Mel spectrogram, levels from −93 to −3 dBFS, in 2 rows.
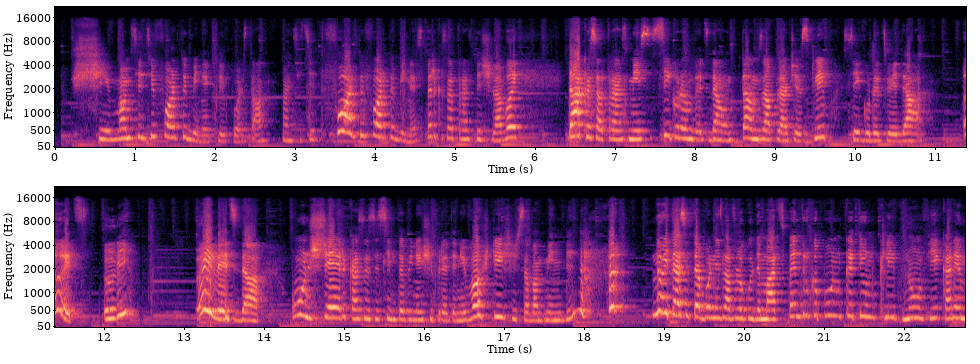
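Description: Short concealed packet loss appears at 10.19 s, lasting to 10.23 s. About 20 ms of audio never reached the decoder in time, and the receiver bridged the hole by extending the preceding sound before crossfading back into the real signal. It comes across as a brief smear or wobble rather than a clean gap.

Overlapping that same moment, from 10.21 to 10.23 s, is a lost packet rebuilt from error correction. Here the following packet carried a low-bitrate backup copy, so 20 ms were reconstructed from it instead of invented. That short frame sounds rougher and noisier than its neighbours.

A second short concealed packet loss follows at 11.32 to 11.36 s. Again 20 ms went missing and were patched by continuing the last sound, giving another quick wobble.

Repeated packet loss (robotic sound) then runs from 11.72 to 12.80 s. Four separate gaps land in quick succession, totalling 120 ms of concealed audio, about 11% of the stretch, with the longest hole at 40 ms. 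Some of the missing material was recovered from error-correction copies. Each patch is followed closely by the next, so the passage turns choppy, with small pieces dropping out.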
